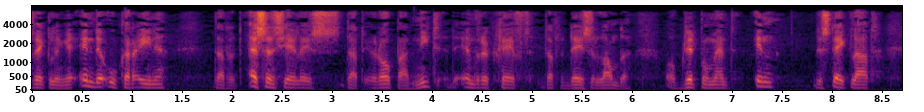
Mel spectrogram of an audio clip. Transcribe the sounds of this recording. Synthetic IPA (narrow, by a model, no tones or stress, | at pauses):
tʋɪkəlɪŋəʔɪndəʔukrainədɑtɦətɛsɛnʃeːlˠɪsdɑtøːroːpanitdəɪndrɵkχeːjftdɑtədejzəlɑndəɔ̰b̚dɪt̚momɛntɪn | dəsteːklaːt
